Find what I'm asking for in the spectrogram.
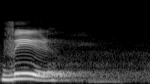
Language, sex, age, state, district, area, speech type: Goan Konkani, female, 18-30, Goa, Tiswadi, rural, read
